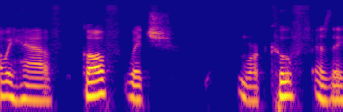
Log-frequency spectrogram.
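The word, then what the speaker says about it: qof: have cough which or koof as they say in the modern pronunciation would just come across like um so it sounds like a k basically in in english uh historical or comparative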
